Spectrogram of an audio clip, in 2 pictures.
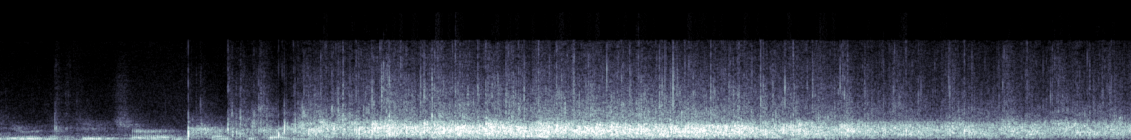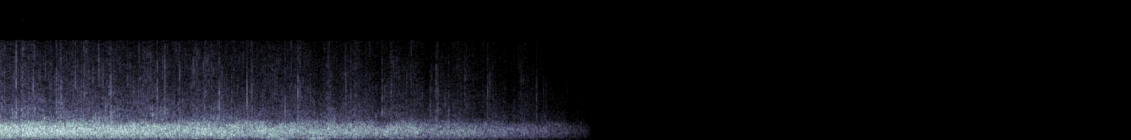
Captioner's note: applause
